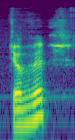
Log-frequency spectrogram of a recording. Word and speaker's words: Jovovich: So alongside this, I feel like pretty much alongside this, they announced the Monster Hunter movie that they are working on, and Mila, I'm gonna butcher this Jovovich. – last name, Jovovich. – Yes.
